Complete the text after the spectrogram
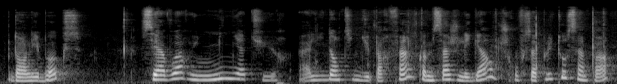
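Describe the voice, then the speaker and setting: A woman with a cold and a blocked nose, chatting through a beauty box review with many pauses and fillers and reading product cards aloud. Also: mid-range voice, a little mellow, a little hiss or hum. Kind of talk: casual unboxing review.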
